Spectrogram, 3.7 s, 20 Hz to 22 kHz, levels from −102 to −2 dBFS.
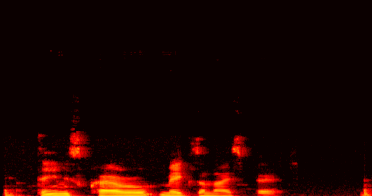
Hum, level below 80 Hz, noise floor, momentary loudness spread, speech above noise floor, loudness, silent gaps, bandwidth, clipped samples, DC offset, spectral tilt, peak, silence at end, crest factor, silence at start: none; -76 dBFS; -88 dBFS; 14 LU; 51 dB; -38 LUFS; none; 7.4 kHz; under 0.1%; under 0.1%; -7 dB/octave; -22 dBFS; 0 s; 18 dB; 0.05 s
